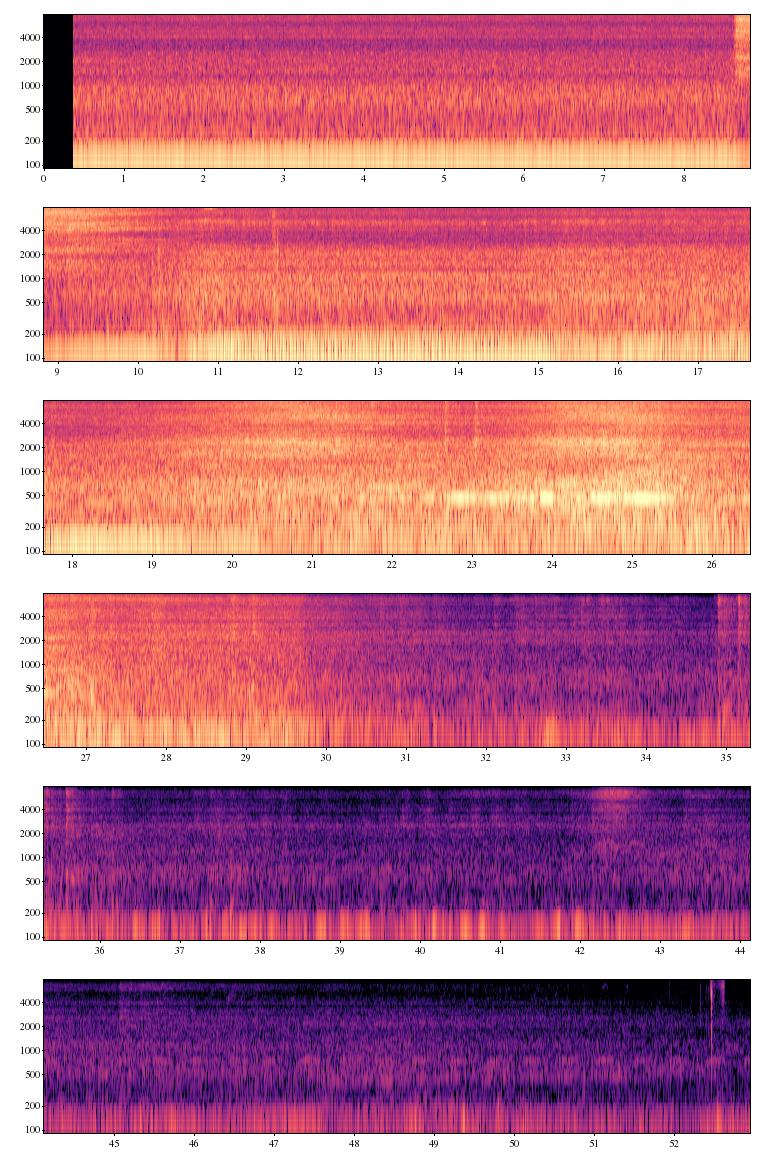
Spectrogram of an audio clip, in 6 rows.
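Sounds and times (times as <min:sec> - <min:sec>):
train wheel whine: 0:00.4 - 0:49.6
diesel railcar engine: 0:00.4 - 0:52.9
brakes releasing hiss: 0:08.6 - 0:10.6, 0:42.1 - 0:43.1.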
